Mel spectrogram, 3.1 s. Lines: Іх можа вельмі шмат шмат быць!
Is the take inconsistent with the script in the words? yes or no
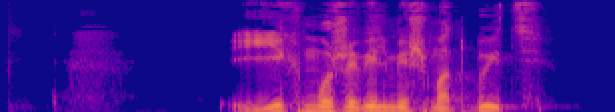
yes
